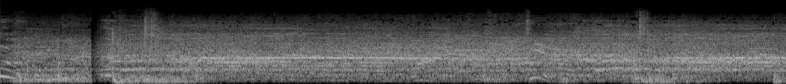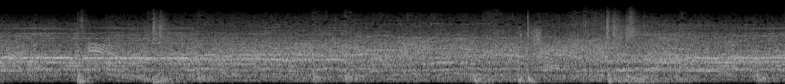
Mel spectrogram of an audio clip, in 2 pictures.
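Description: Heavy bodies thud onto a wrestling mat.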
